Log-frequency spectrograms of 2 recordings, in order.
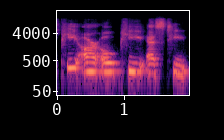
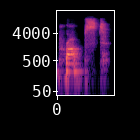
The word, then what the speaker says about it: Propst: I always mispronounce his name. It's Propst, Propst.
